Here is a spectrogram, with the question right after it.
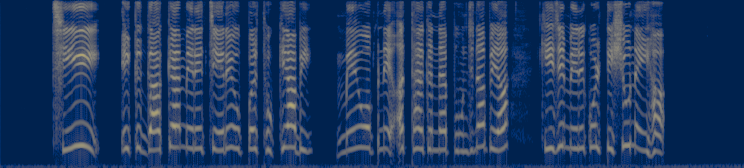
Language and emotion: Dogri, disgusted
